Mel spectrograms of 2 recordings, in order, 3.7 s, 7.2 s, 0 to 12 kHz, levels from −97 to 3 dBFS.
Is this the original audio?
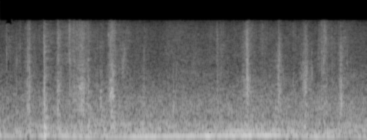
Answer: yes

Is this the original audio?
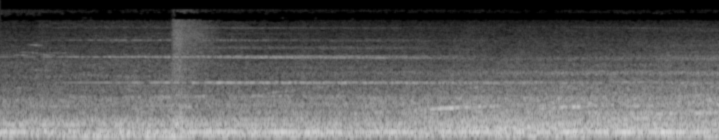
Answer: yes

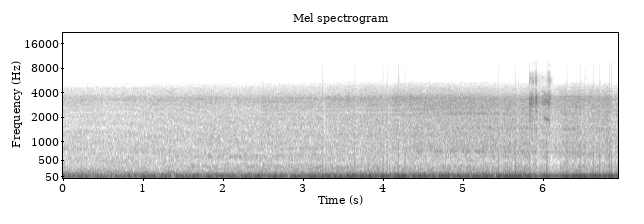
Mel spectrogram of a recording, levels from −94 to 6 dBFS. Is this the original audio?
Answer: yes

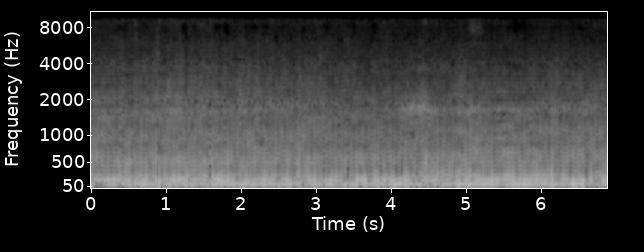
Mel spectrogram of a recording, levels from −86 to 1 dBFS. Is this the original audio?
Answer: no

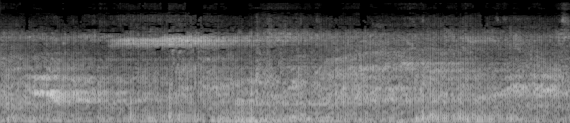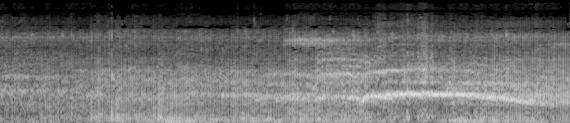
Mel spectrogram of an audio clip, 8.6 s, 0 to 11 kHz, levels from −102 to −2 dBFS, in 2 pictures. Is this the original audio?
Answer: no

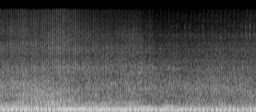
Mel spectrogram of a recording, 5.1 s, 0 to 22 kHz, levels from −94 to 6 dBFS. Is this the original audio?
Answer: yes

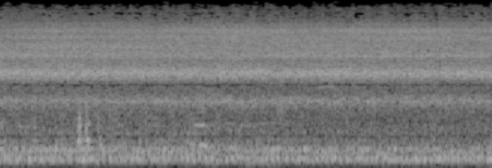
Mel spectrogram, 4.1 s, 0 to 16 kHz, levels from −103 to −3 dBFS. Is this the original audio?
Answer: yes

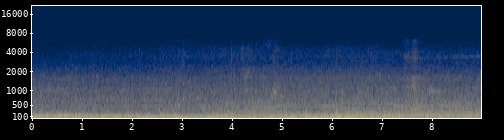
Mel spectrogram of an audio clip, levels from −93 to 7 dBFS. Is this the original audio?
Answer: yes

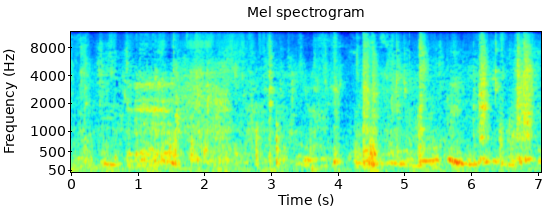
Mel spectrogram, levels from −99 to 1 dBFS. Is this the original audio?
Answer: no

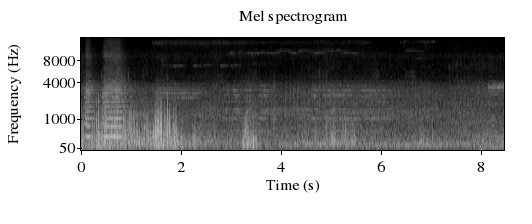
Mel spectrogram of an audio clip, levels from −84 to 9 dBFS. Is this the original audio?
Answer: yes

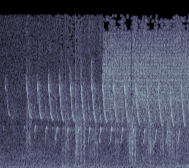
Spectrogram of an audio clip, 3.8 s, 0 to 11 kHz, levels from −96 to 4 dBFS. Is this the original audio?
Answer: yes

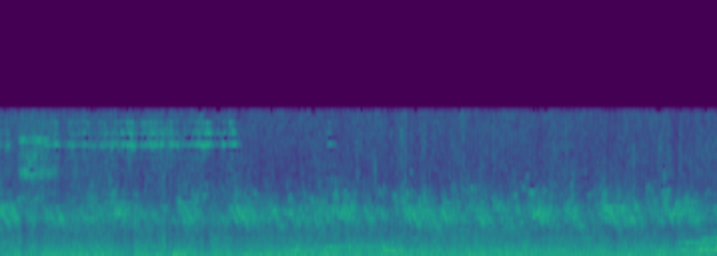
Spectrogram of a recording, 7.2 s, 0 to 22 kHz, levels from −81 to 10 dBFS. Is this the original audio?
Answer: yes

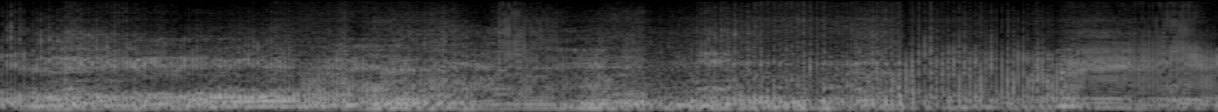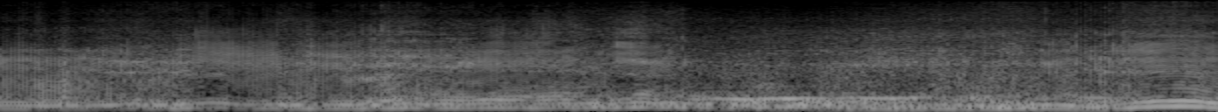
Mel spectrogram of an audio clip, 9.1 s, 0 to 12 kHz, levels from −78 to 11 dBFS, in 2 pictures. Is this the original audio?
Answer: no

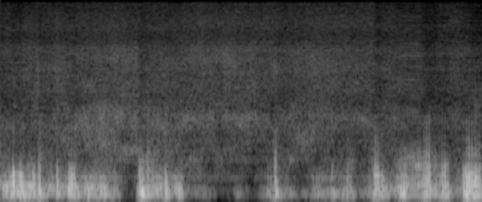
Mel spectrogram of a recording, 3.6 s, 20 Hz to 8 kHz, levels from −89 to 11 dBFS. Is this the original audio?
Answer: no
